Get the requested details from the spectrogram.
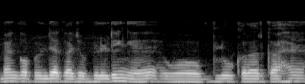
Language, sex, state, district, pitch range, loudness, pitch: Hindi, male, Bihar, Darbhanga, 135-140 Hz, -16 LUFS, 135 Hz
